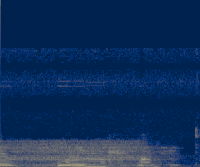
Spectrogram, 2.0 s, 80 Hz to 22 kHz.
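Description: Shannon VOLMET aviation weather broadcast on 5.505 MHz played through a shortwave communications receiver's speaker: a voice reading airport weather reports, muffled and with a hiss behind it. It cuts off about one and a half seconds in.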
